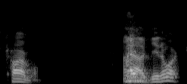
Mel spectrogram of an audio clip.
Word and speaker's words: Carmel: should be pronounced it's not like some odd pronunciation it's caramel now do you know what caramel is also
